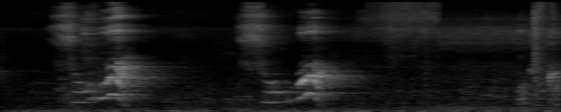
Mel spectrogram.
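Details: Pet male African grey parrot, five years old, trying out English: two clear, nasal, harmonic syllable bursts about a second and a half apart, each with a sharp upward-bending tone, then quieter clicks indoors.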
